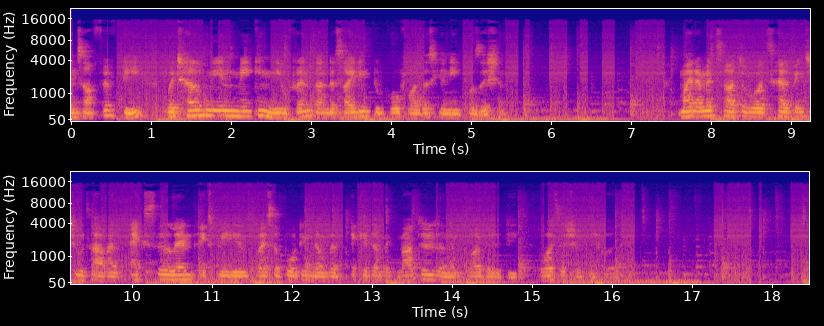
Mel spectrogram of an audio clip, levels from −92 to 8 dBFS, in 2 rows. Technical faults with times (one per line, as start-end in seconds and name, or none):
0.00-18.46 computer activity noise
1.07-1.10 compressed frames skipped
9.37-9.42 compressed frames skipped
15.09-15.16 compressed frames skipped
